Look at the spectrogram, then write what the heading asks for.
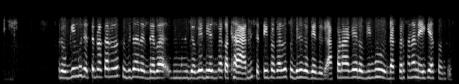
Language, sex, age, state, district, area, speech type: Odia, female, 30-45, Odisha, Sambalpur, rural, conversation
